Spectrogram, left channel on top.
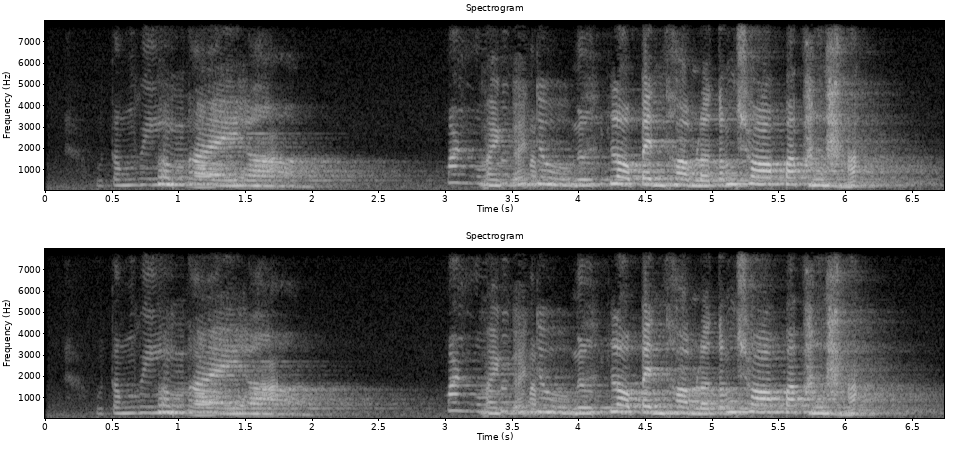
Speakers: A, on the right; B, on the left.
A: อุ๊ยต้องวิ่งอีกแล้วเหรอวะ
B: ทำไมอ่ะ
A: มันรู้สึกแบบหนึ่ง
B: มันก็ดูเราเป็นทอมเราต้องชอบป้าพละ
